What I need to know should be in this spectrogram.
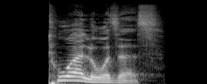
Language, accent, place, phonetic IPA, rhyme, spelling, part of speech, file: German, Germany, Berlin, [ˈtoːɐ̯loːzəs], -oːɐ̯loːzəs, torloses, adjective, De-torloses.ogg
- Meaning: strong/mixed nominative/accusative neuter singular of torlos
